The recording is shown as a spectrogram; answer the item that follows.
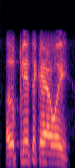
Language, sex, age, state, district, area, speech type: Manipuri, male, 45-60, Manipur, Churachandpur, urban, conversation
